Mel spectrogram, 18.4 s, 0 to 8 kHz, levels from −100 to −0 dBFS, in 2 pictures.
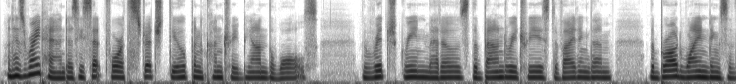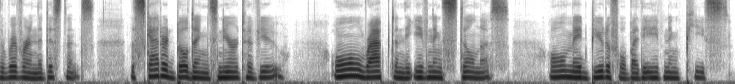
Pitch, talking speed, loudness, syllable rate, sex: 160 Hz, 165 wpm, -19 LUFS, 4.9 syllables/s, female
